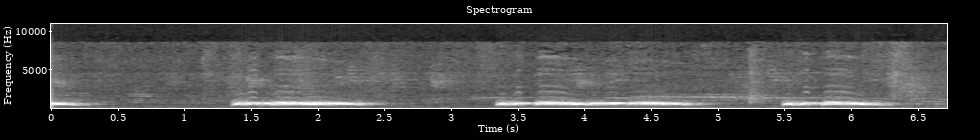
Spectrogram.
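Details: Spotted dove cooing 'gáy gù' style: four low, mellow phrases, with the middle one long and wavering, separated by gaps of about a second. Faint chirping is heard too.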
